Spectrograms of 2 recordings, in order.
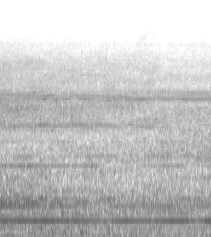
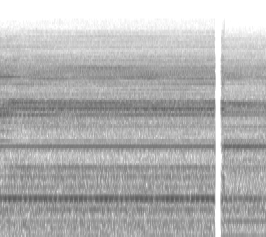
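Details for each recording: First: Pentair/Sta-Rite Dura-Glas in-ground pool pump after replacing the loud motor and leaking seals, just powered up: steady, even electric hum with faint whine and smooth water rush, quiet, no rattle or grinding. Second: Pentair/Sta-Rite Dura-Glas pool pump motor, old and also leaking water at the seals: loud, constant high-pitched whine over the motor hum; possibly worn motor bearings, owner plans to replace bearings or the whole motor.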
